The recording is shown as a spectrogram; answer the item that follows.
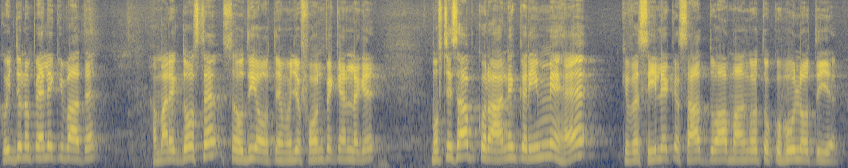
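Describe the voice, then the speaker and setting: Male preacher, middle-aged, high-pitched, lively sermon delivery with rhetorical flair. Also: moderate pace. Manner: animated, rhetorical, drops to low asides. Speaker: Islamic preacher. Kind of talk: religious sermon with anecdote.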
